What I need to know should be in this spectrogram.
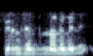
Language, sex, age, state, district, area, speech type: Telugu, male, 18-30, Telangana, Jangaon, rural, conversation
